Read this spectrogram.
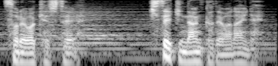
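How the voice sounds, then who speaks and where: A mysterious male god of fate from a story game, voiced by an actor. He talks quickly, calm and lightly teasing, as if he knows more than he says. Soft music plays beneath him. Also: low voice, lightly acted. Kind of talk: Japanese game voice acting.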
